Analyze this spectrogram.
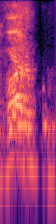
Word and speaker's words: Warburg: Eh, ya yo no me acuerdo ya los nombres, pero en Alemania era Max Barburg, se pronuncia Barburg, que es la pronunciación original.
